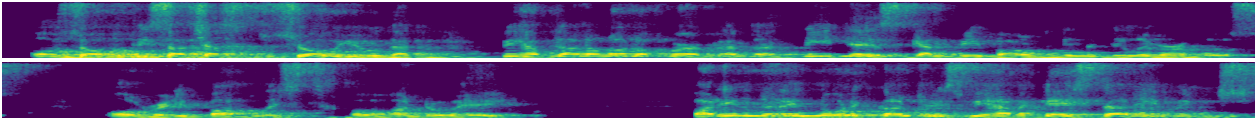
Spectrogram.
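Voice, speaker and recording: Room echo is audible as a man with a fairly high pitch speaks at a moderate pace with ordinary pitch variation. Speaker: conference presenter, research task leader. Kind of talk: conference presentation. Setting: stage at a conference.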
